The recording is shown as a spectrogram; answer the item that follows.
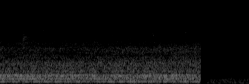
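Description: Steady low hum with a faint even hiss: room tone at a workbench.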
